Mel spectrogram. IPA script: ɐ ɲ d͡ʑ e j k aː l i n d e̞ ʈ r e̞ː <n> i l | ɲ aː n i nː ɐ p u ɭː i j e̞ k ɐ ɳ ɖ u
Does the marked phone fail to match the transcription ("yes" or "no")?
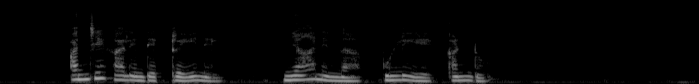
no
